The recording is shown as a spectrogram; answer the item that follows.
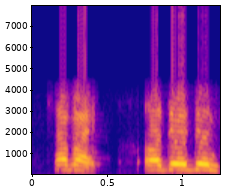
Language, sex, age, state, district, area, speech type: Bodo, female, 45-60, Assam, Baksa, rural, conversation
